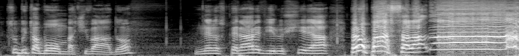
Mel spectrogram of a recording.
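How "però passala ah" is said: much higher and louder, ending in a raw cry; frustrated yell. Real, not acted. To his own player on screen, a furious shout. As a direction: bark at the player to pass, then explode. Teammate won't pass, goal missed.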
